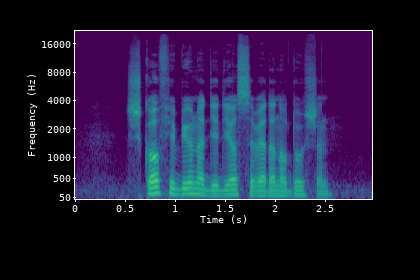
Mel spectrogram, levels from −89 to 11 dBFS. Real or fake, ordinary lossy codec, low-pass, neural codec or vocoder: real; Opus, 64 kbps; 19.8 kHz; none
